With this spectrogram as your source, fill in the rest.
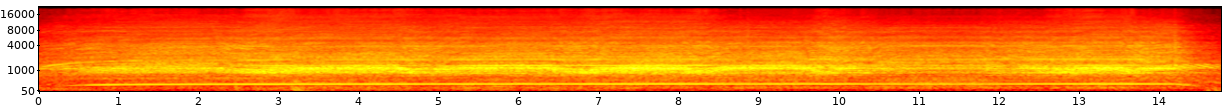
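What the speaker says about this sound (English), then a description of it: "I'm just gonna go in my heat gun. Just warm it up a bit." A heat gun blows hot air in a steady, loud whine over a rushing airflow roar, holding constant for about fourteen seconds before shutting off.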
